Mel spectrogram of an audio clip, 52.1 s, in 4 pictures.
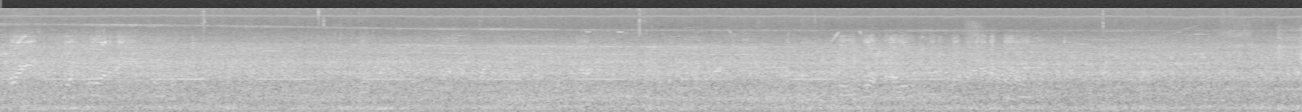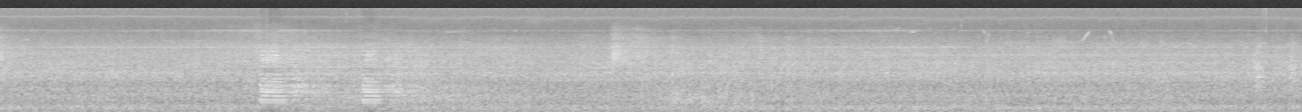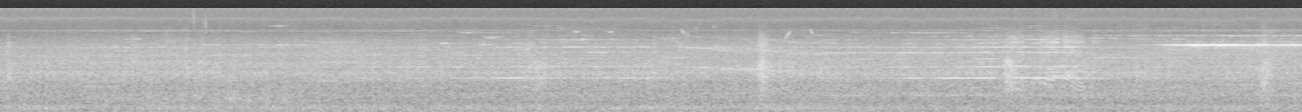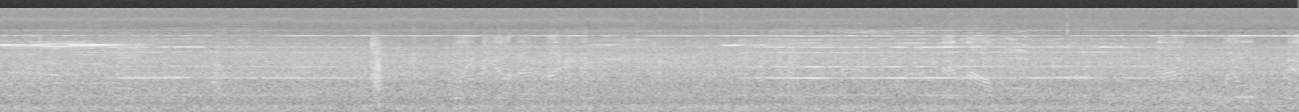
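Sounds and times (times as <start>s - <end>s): train wheels rumbling on rail: 0.0s - 52.0s
locomotive horn toots: 15.4s - 19.2s, 30.6s - 52.0s.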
